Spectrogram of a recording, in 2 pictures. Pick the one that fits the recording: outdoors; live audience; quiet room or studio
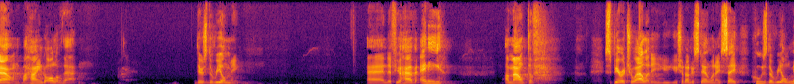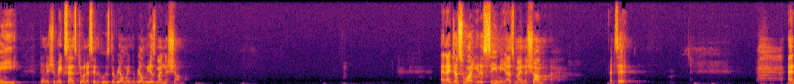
live audience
